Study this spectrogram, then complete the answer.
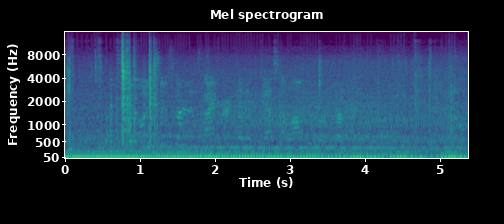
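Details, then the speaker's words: Nissan 240SX, fuel pump disconnected to bleed fuel pressure before removing lines: steady petrol idle sags, stumbles and dies quickly; finding: engine stalling from fuel starvation. "oh c'est déjà en train de mourir c'était rapide en fait la dernière fois que ça a duré une minute entière c'est assez sauvage"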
